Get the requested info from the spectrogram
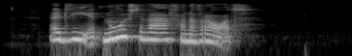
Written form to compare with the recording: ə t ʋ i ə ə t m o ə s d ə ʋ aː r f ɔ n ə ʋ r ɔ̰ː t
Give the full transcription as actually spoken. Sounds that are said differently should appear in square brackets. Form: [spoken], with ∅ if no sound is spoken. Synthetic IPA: ə t ʋ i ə ə t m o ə s [t] ə ʋ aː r f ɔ n ə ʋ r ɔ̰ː t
